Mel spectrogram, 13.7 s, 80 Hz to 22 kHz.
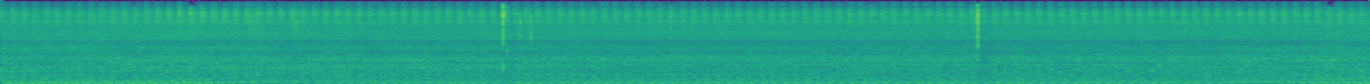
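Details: Merloni Electra WD1100 washer dryer, 50°C non-colourfast cotton unbalanced load test: steady low hum with slow swell about 1.5 per second, no drum banging. The stiff suspension pulls the machine about; unbalanced load during spin.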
